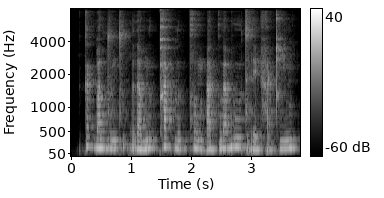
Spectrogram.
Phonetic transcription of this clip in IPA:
ka˥˩k̚ba˧w du˩˦ntʰu˥˩k̚ra˨˩w nu˨˩k̚pʰa˦˥k̚ plu˨˩k̚pʰo˧mʔa˨˩k̚ʔu˧a̯ buː˥˩tre˨˩ʔha˨˩k̚pʰi˦˥n

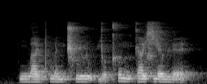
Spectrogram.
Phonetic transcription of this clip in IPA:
n̪wa˧˥ɪ̯pʰwə˧˥nʈ͡ʂʰu˧˥ ɻṵ˨˩pjo˦ʊ̯kʰɤ˥˩ŋ ka˥ɪ̯ɕjɛ˧˥lɥɛ̰˨˩˦

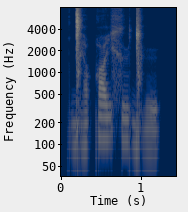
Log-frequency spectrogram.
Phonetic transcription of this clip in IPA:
ɡ͡ǀe˨qʷi˦ xʉ˦ɡ͡ǀʉ˨

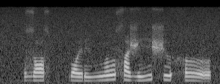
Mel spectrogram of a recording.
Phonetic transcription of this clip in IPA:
zɔsˤpːɔɪ̯ɾi βusˤeʒ iʃɯ hɤ

